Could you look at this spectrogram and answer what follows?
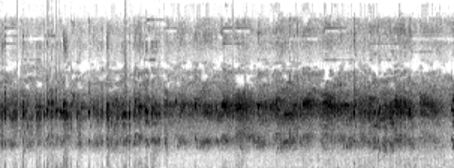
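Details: Real swiftlet communication calls: a steady, loud wall of shrill, high-pitched twittering from many overlapping chirps, almost buzzing in texture and unbroken throughout.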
